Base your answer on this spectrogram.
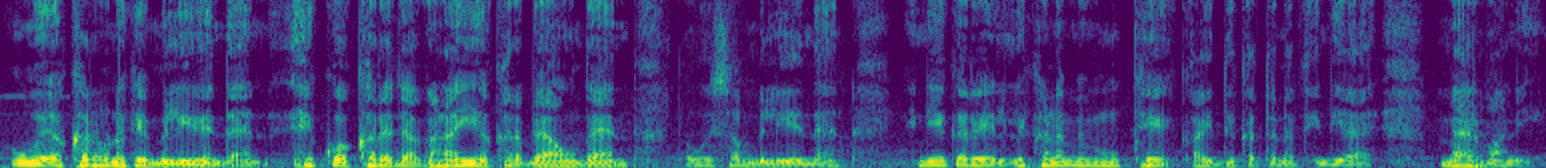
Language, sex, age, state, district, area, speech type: Sindhi, male, 60+, Delhi, South Delhi, urban, spontaneous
